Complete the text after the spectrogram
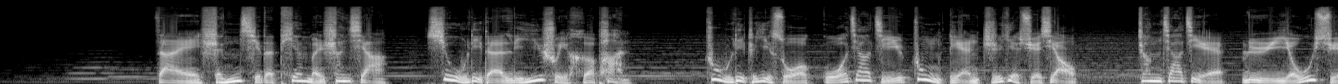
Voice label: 专题 人物, 男国; 职教名师

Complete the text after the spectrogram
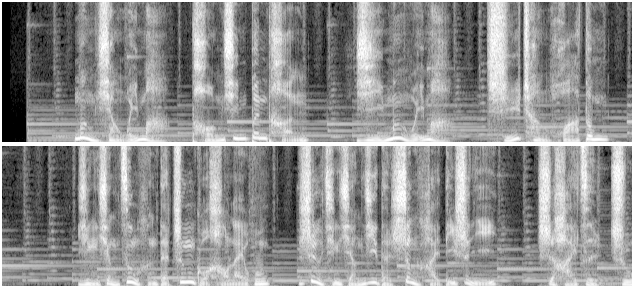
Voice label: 男国 宣传片 旅游 欢快; 华东少年团

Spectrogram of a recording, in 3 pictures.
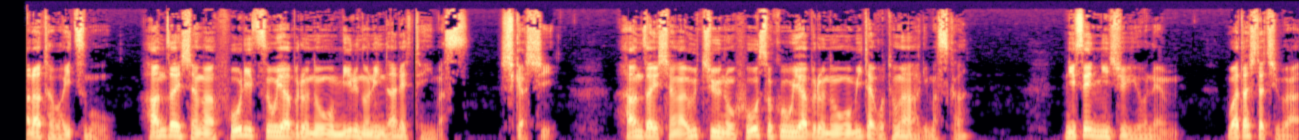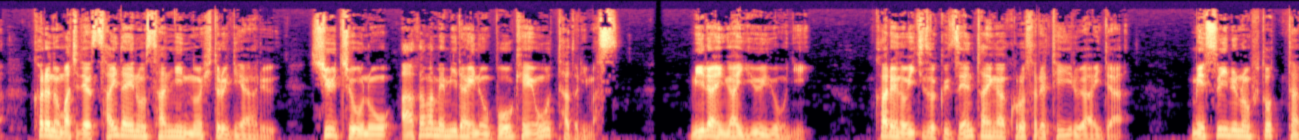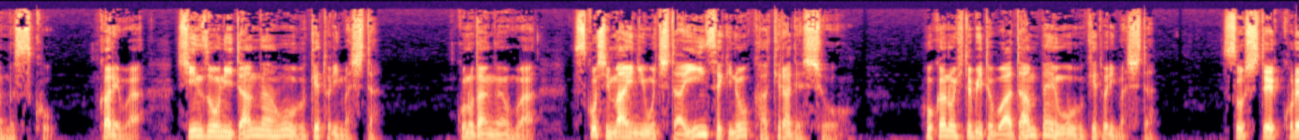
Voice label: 日语 男, 外语 小语种

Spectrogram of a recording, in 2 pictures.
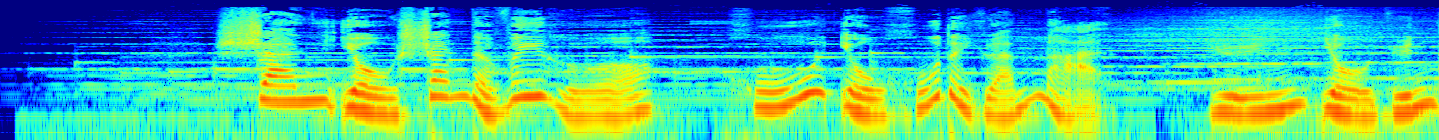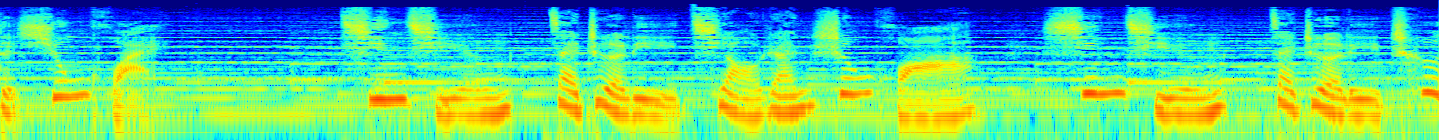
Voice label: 培训课件 旅游度假区, 女; 海南木棉湖旅游度假区

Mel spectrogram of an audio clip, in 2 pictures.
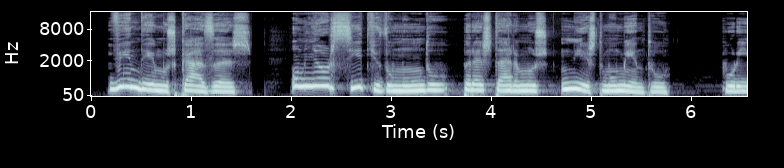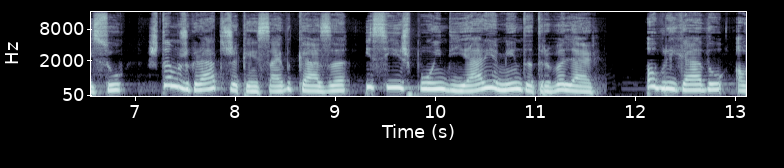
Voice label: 葡萄牙语女 外语 欧州

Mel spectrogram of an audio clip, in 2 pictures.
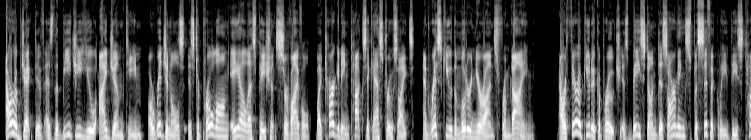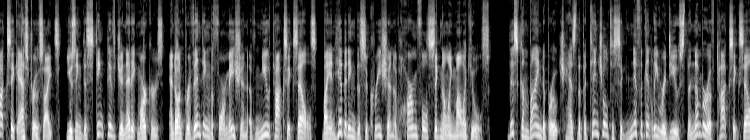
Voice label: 外籍男英 外语 美式英语 年轻

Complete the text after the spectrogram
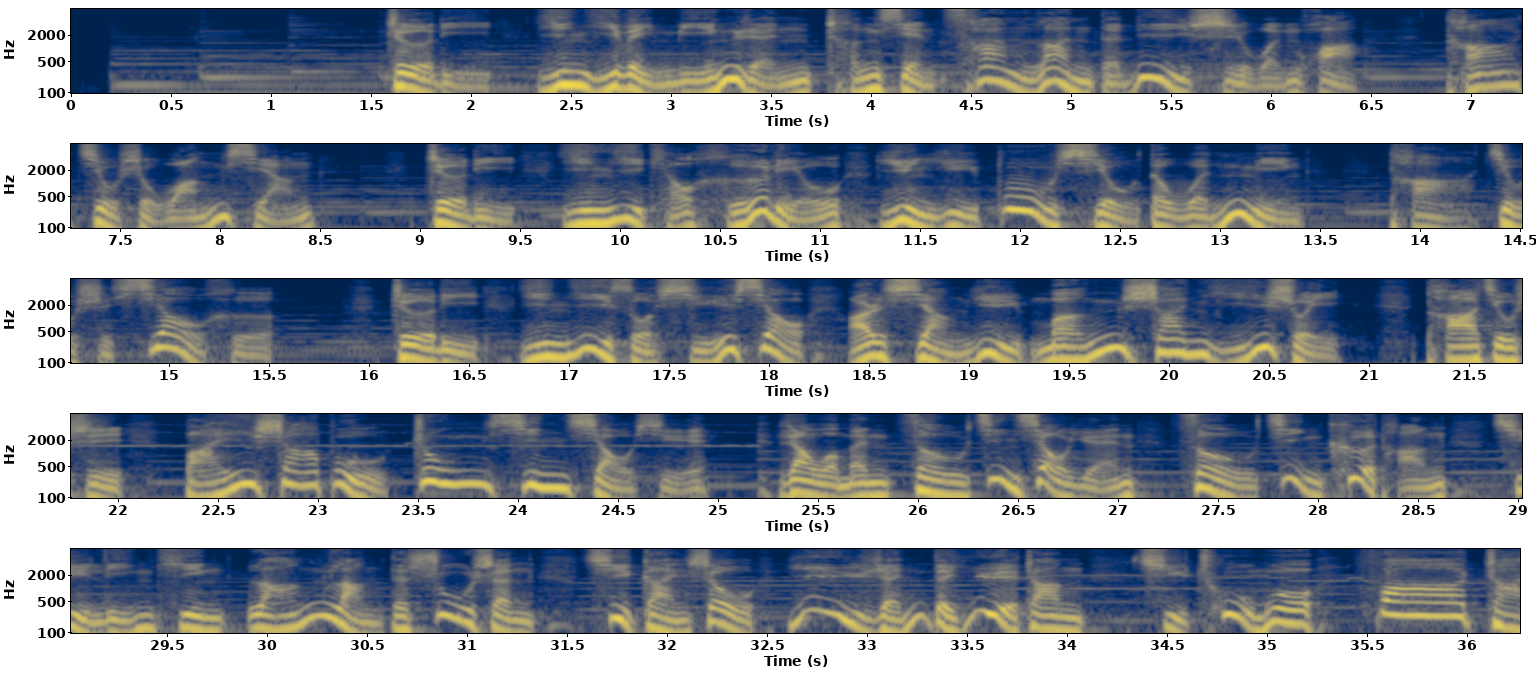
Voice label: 男国 专题 学校 稳重; 白纱布中心小学

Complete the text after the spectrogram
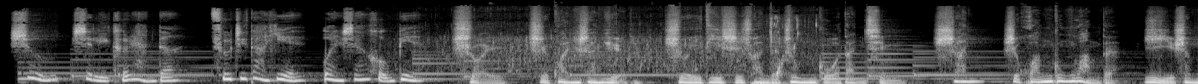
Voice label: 广告 地产; 杰正山

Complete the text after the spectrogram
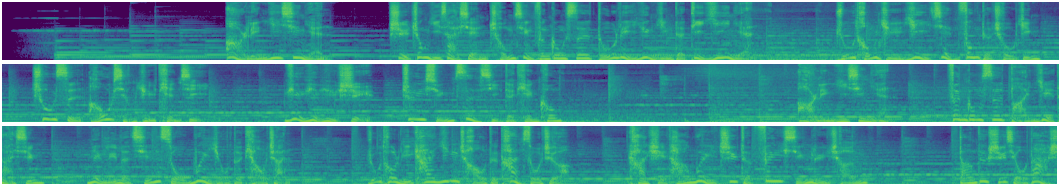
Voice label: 男国 宣传片 企业 激情; 中移在线

